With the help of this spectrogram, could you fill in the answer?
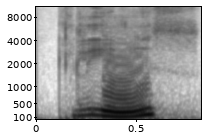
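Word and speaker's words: κλίνης: Porque el autor aquí tenemos clinis, que es la palabra correcta porque así la pone Nestle Aland, clini, y en el texto en el Vaticano escribió clinis también, porque epsilon iota se pronunciaba I.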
